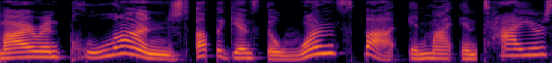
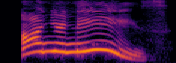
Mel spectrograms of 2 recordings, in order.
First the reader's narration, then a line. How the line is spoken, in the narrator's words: shouted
